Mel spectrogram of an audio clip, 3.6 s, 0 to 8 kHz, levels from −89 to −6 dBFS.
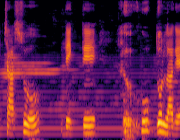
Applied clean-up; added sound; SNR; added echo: classical method log-MMSE.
